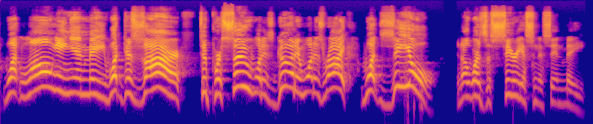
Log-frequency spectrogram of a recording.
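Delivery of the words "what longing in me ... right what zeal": loud, high ringing question; preaching shout. Real, not acted. Preacher rallies the church, shouting. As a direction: shout it to the congregation.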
